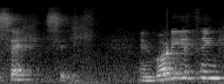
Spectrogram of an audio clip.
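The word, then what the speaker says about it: sechzig: hear it try it if you said sexy you were right again say see and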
